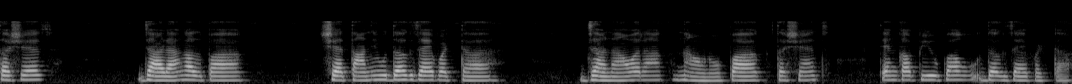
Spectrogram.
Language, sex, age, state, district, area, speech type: Goan Konkani, female, 30-45, Goa, Canacona, rural, spontaneous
